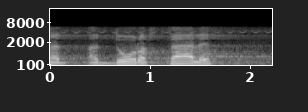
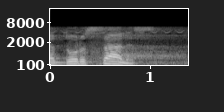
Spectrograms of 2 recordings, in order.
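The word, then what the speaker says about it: الدور الثالث: As some of the Arabs they pronounce, or others, the tha, it's lightly till it becomes like a sin, a sani. Instead of saying a dur al-thalith, say a dur al-salis.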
